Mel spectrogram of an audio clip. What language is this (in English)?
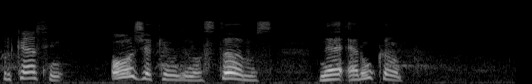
Portuguese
